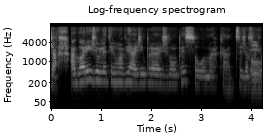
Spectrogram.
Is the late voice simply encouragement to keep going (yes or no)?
no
